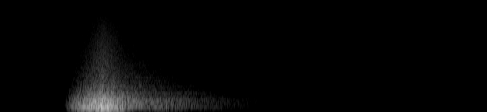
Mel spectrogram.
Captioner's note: logo whooshing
